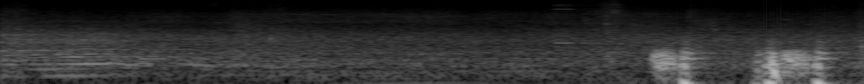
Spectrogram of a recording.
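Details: Heart murmur at the apical foci: after a quiet hiss, two loud heartbeats with a rough, rushing sound filling the gap between them.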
